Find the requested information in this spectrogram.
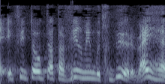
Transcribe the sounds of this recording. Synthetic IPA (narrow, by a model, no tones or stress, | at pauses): ʔɪkfɪntoːk̚dɔtərvɪːlˠmɪmutχəbøːəɾə̰nʋɛjɦɛ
